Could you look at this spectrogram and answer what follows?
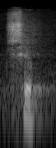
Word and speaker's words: Tchep: বলা হয় এটা হচ্ছে চেপ বানানটা লেখা হবে ইংরেজিতে লিখলে বা এদের ভাষায় লিখলে টি সি এইচ ই পি টি এখানে উজ্জ্ব থাকবে সাইলেন্ট তো চেপ এটা একচুয়ালি সেনেগাল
